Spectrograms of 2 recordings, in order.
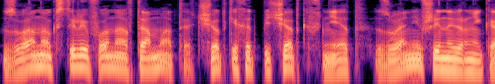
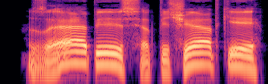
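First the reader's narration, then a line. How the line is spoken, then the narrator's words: Grumbling. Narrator (Russian): проворчал Артур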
